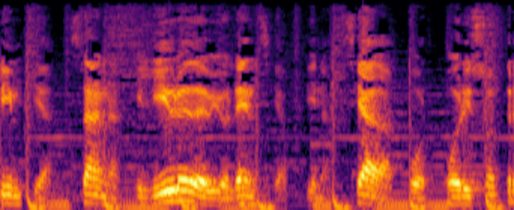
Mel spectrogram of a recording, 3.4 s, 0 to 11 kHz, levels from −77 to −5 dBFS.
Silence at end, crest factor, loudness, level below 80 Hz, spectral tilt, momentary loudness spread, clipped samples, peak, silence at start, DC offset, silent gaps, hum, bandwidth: 0 s; 14 dB; -14 LUFS; -30 dBFS; -5 dB/octave; 15 LU; under 0.1%; 0 dBFS; 0 s; under 0.1%; none; none; 10.5 kHz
